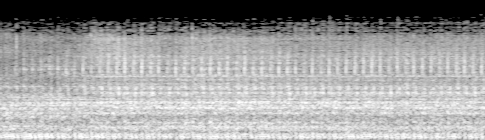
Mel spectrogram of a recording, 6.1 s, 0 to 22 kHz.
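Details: Honda CBR 954RR running: fast, light metallic ticking keeping pace with the engine, heard from front near exhaust manifold, softer cold since oil change, louder when very hot and with rpm; source not found.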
